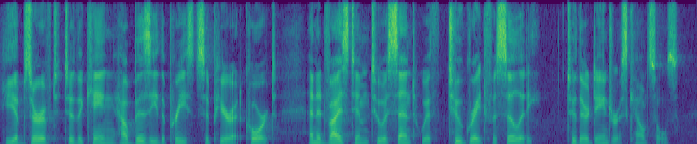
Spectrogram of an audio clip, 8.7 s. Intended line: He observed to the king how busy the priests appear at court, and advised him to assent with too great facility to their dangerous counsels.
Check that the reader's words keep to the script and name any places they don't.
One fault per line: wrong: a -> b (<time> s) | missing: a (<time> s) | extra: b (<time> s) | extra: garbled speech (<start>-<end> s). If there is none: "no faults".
no faults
